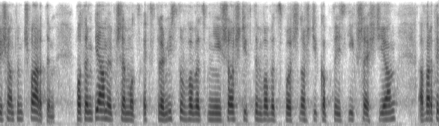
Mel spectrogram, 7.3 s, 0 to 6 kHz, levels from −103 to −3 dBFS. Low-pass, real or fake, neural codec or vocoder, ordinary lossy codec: 5.4 kHz; fake; codec, 16 kHz, 4.8 kbps, FACodec; Opus, 32 kbps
